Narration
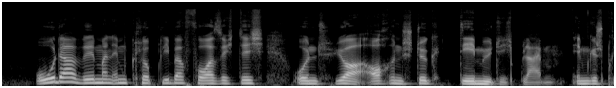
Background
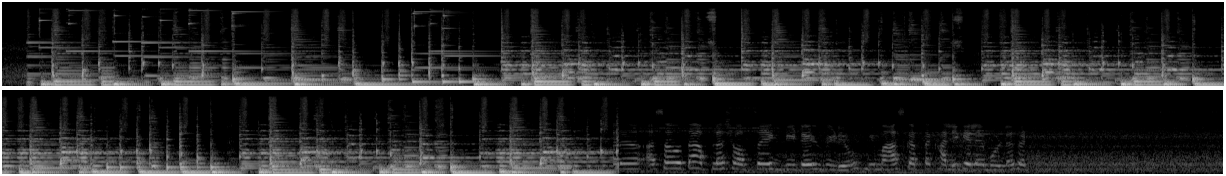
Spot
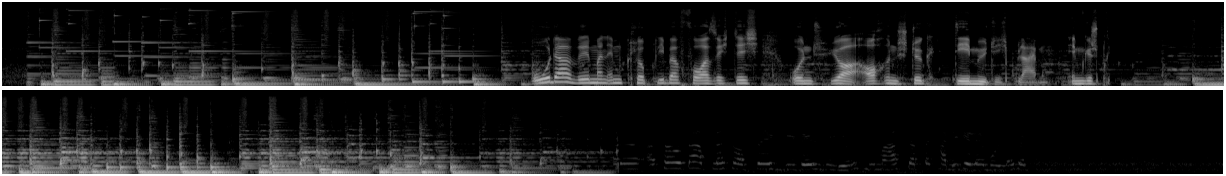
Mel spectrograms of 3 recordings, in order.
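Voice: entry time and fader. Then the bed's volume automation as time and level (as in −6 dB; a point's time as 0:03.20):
4.95 s, −6.0 dB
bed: 0:04.71 −6 dB
0:05.67 −25.5 dB
0:11.49 −25.5 dB
0:12.18 −1.5 dB
0:16.24 −1.5 dB
0:17.72 −17 dB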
